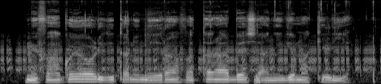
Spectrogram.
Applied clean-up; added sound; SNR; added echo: none; Insect + Snare drum; 14 dB; none.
